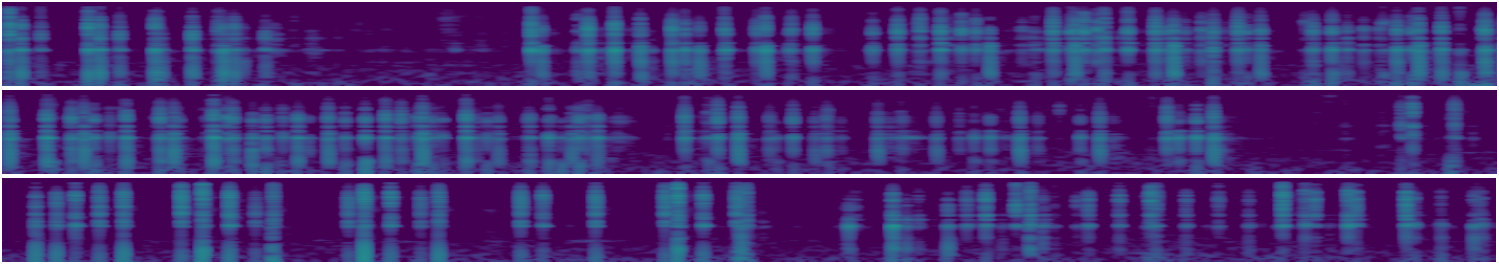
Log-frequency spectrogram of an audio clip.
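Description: Long nails rapidly tap and scratch the lid, the sticker-covered bottom and the rim of a small, round, beige plastic makeup powder compact with a hollow case. The result is a dense stream of fast, sharp, bright clicks and crinkly scratching with very short decay, over a faint low hum.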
